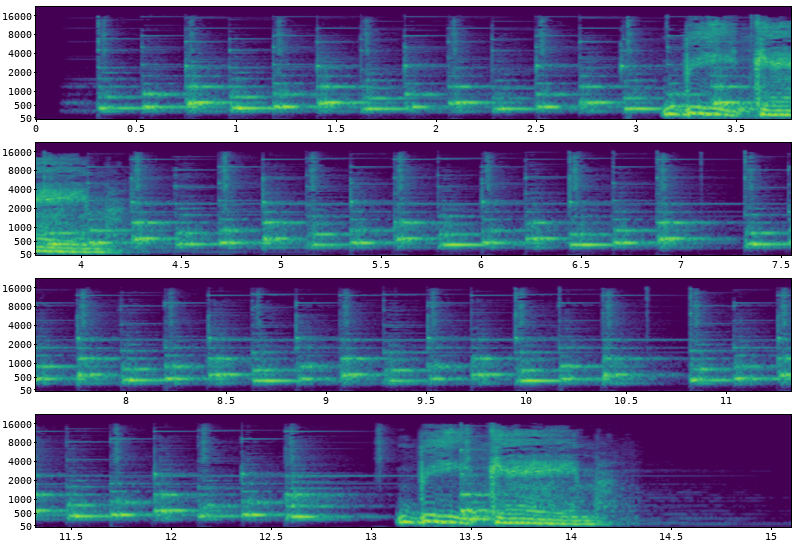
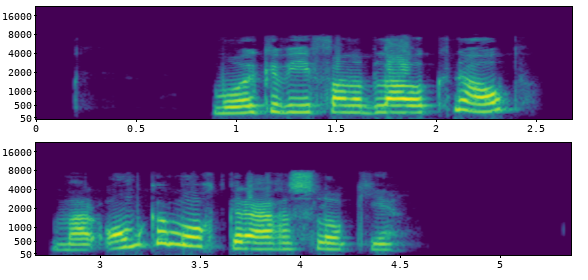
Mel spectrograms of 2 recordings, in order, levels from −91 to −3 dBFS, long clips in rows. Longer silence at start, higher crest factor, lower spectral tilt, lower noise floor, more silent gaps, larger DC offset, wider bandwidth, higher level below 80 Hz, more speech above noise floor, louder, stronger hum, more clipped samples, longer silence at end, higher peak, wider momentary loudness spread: second, 0.3 s vs 0.9 s; first, 20 dB vs 14 dB; about the same, -5 dB/octave vs -4 dB/octave; second, -65 dBFS vs -77 dBFS; second, none vs 2.54-2.74 s; neither; first, 16.5 kHz vs 8 kHz; about the same, -64 dBFS vs -66 dBFS; second, 47 dB vs 64 dB; second, -24 LUFS vs -14 LUFS; neither; neither; about the same, 0.85 s vs 0.9 s; about the same, -4 dBFS vs -2 dBFS; about the same, 12 LU vs 13 LU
